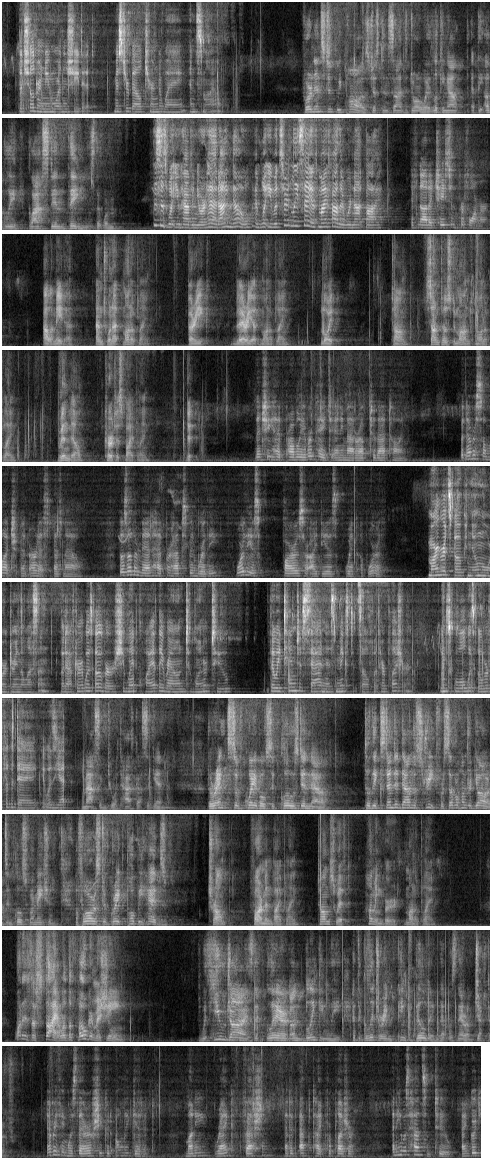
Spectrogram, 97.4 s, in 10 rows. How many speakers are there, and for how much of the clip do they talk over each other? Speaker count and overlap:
5, no overlap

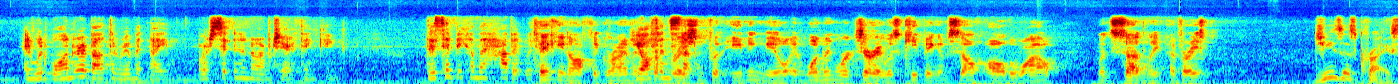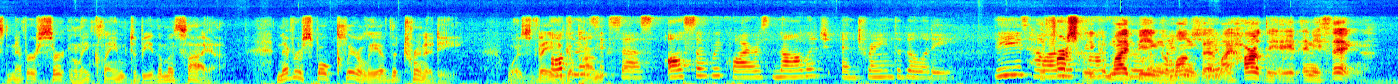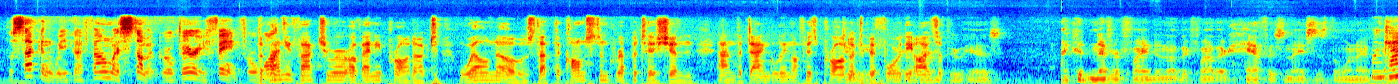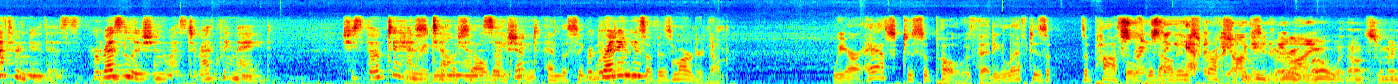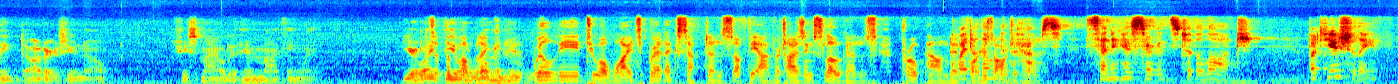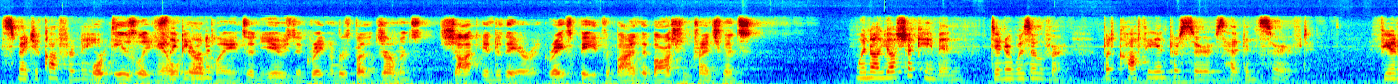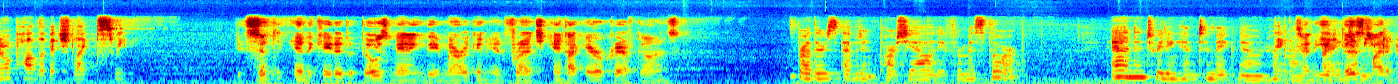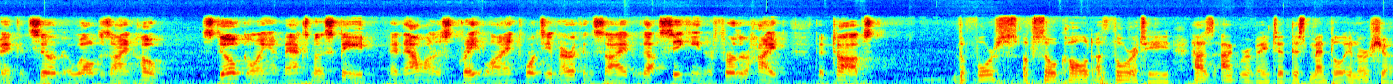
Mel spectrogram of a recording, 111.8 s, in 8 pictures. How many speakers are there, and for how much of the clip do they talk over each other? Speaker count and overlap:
8, about 15%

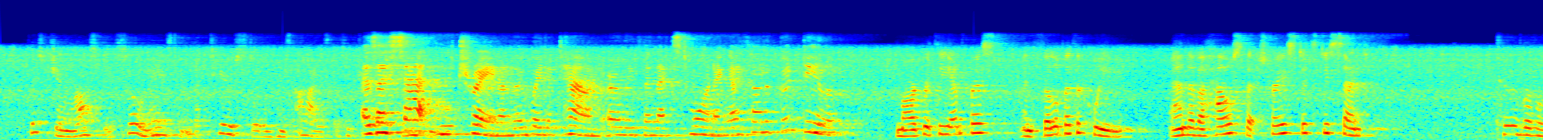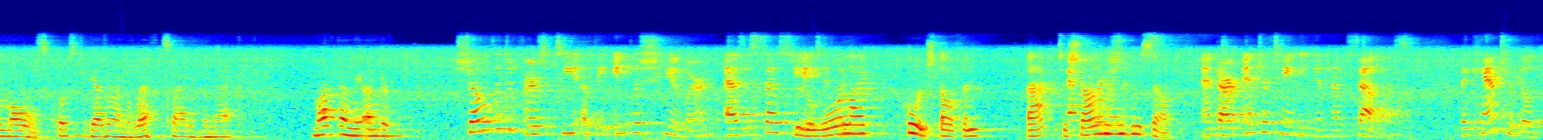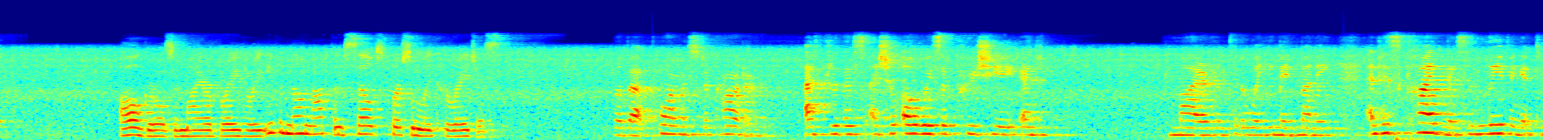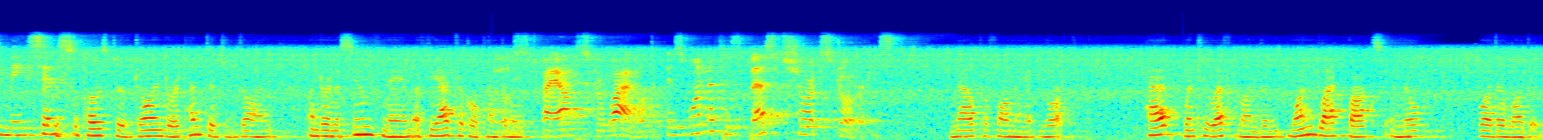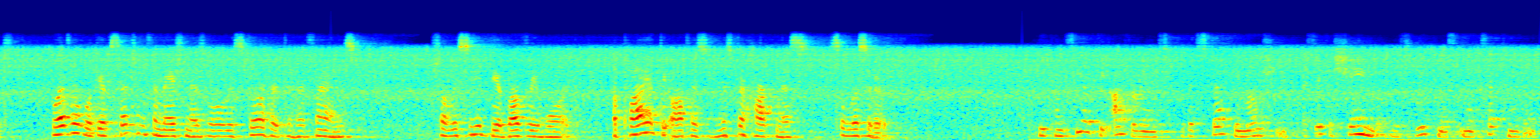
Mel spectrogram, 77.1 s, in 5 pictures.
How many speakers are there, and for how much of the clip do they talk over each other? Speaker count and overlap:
5, about 5%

